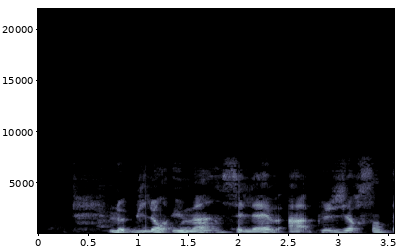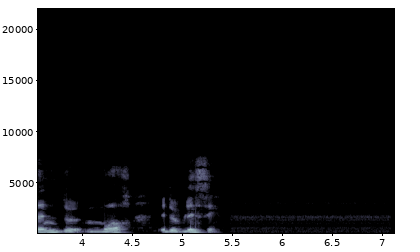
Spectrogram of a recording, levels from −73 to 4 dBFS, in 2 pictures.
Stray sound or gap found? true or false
false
